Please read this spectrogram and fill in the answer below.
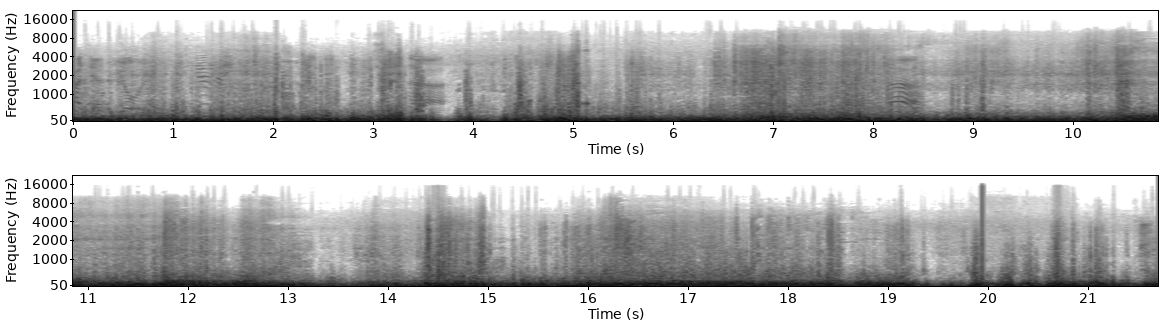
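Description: Strong wind buffeting the camera microphone: a loud, gusty low rumble that swells and drops, with a brief lull about four seconds in.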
